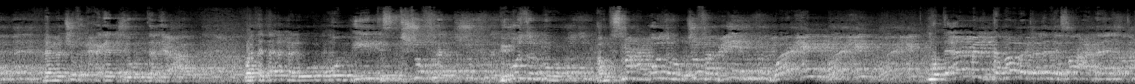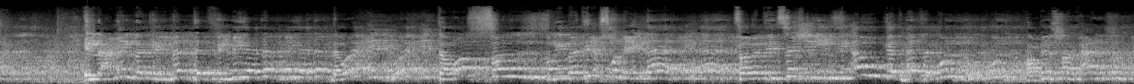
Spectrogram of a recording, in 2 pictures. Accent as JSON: {"language": "Arabic", "country": "Egypt", "said": "وان يحفظ بلدنا مصر"}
